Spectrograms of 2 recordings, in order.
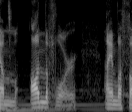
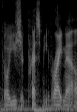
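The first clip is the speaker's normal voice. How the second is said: soft, hushed half-whisper with barely any voice; 2 semitones lower, 9 dB quieter than usual. Describing an on-screen option that pops up, the speaker voices it, half-whispering. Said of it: "it just whispers to me like".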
